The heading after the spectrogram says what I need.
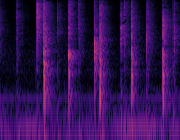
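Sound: hand clapping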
